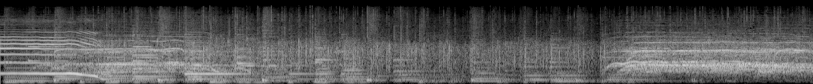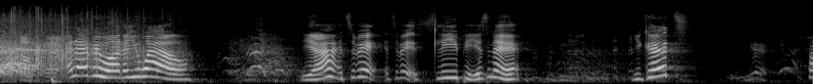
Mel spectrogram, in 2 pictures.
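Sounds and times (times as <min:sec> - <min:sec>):
live comedy audience whooping woo-hoo calls at the Edinburgh Fringe: 0:00.0 - 0:08.8
live comedy audience clapping at the Edinburgh Fringe: 0:00.0 - 0:10.0
speech: 0:09.3 - 0:10.1, 0:11.1 - 0:13.4, 0:14.4 - 0:15.0, 0:15.6 - 0:16.2.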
